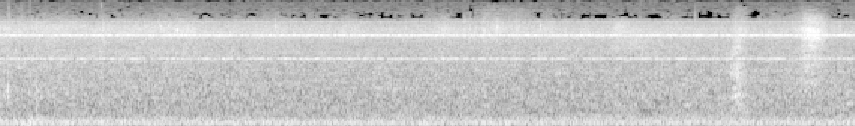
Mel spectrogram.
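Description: Steady low rumble with a constant high-pitched whine over it, and a faint short high call near the end.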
